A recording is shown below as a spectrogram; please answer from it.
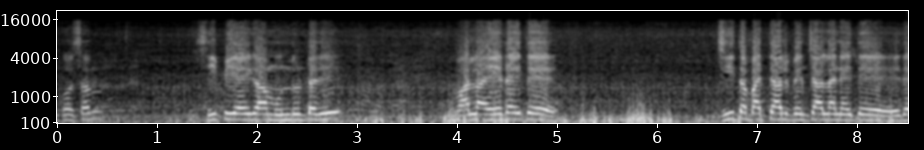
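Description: A man's voice speaking in three phrases, with background noise between them.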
